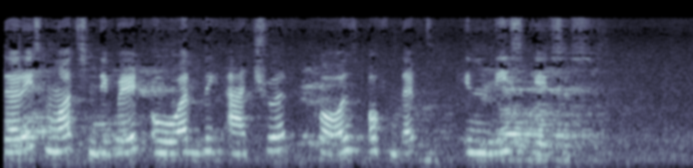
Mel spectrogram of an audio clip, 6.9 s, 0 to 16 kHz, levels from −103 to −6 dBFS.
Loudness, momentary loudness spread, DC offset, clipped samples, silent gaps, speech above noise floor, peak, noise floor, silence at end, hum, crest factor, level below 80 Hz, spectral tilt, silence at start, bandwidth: -24 LUFS; 14 LU; under 0.1%; under 0.1%; none; 29 dB; -6 dBFS; -53 dBFS; 0.9 s; none; 18 dB; -66 dBFS; -3 dB/octave; 0.05 s; 11.5 kHz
